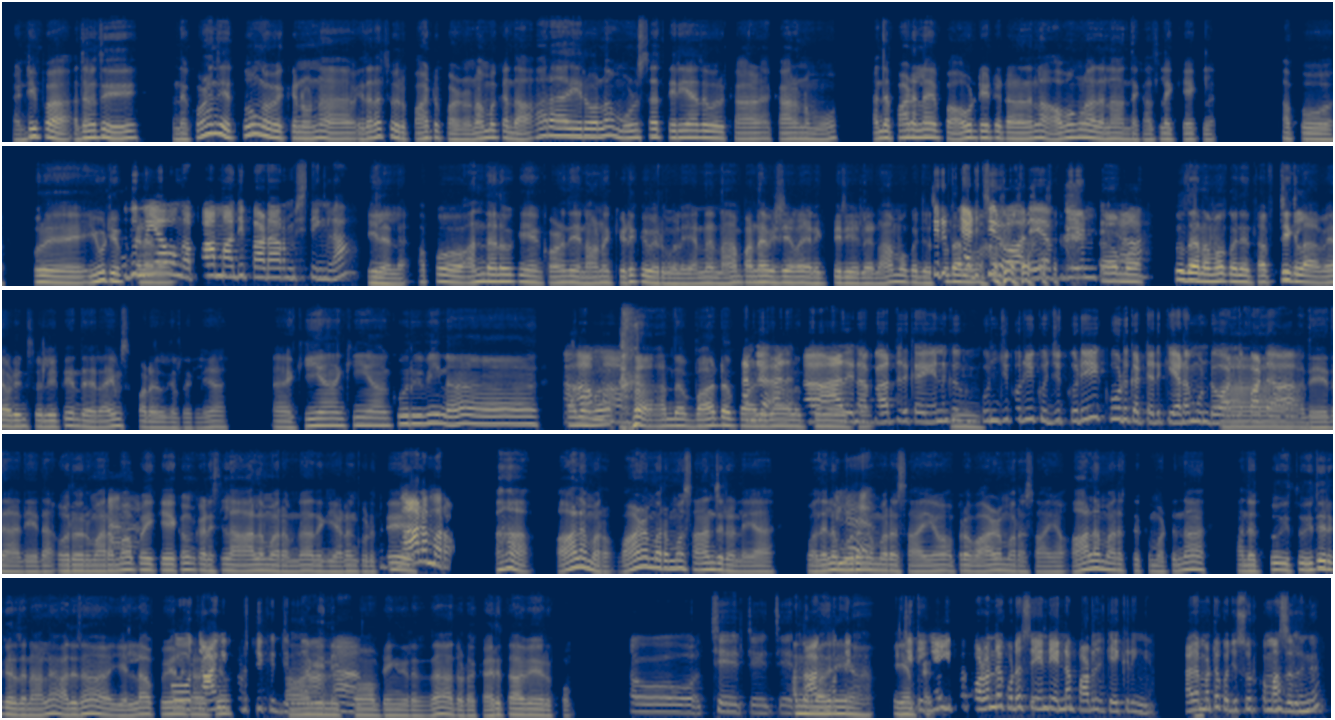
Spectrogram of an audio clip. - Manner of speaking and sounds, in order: in English: "அவுட் டேட்டடா"; laughing while speaking: "சூதானமா"; singing: "கியா! கியா! குருவி நான்"; laughing while speaking: "அந்த"; drawn out: "ஆ"; tapping; drawn out: "ஓ!"; unintelligible speech
- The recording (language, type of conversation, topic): Tamil, podcast, குடும்பம் உங்கள் இசை ரசனையை எப்படிப் பாதிக்கிறது?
